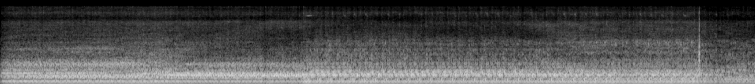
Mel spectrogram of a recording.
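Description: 2016 Chevrolet Camaro SS's 6.2-litre LT1 V8 running loudly at a steady speed through a loud exhaust.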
